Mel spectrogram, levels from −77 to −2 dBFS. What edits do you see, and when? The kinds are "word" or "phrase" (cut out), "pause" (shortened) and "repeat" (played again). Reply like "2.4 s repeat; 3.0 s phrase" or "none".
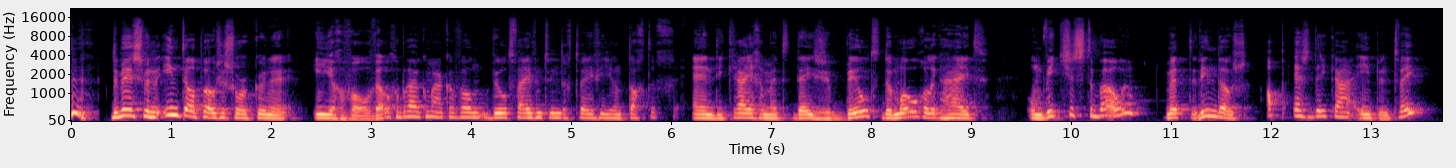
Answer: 11.3 s word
